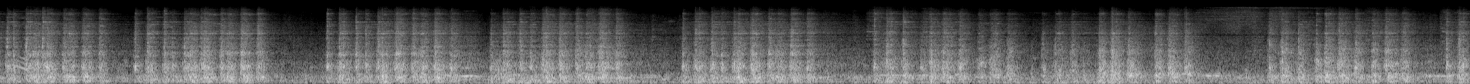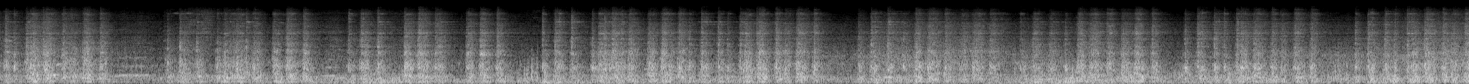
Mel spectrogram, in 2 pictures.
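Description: Freight cars of a Norfolk Southern mixed freight train rolling past: a steady rumble and clatter of steel wheels on the rails, with clickety-clack over the rail joints. The noise dips briefly every second or two.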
